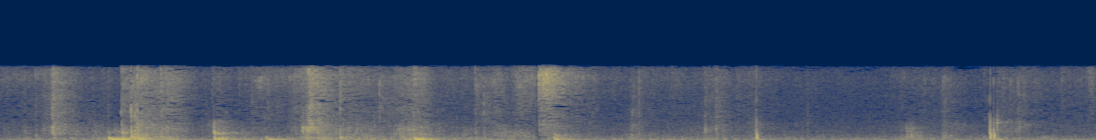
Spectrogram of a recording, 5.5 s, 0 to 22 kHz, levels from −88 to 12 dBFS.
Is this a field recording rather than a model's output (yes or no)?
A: yes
